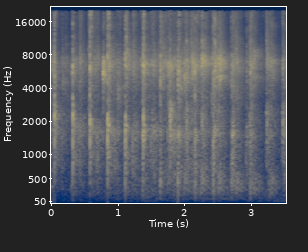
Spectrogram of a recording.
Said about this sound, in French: Je pense que cela mérite la chaleur de vos applaudissements.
